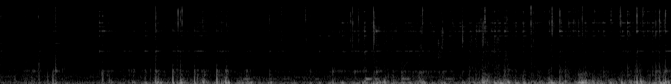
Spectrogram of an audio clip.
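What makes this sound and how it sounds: A clear, hollow, empty stemmed wine glass is held in the hands and tapped and scratched with long fingernails on the bowl and stem. The result is a rapid run of quick, dry clicks and scraping ticks with very short ring, mostly low and dull, with faint bright glassy glints.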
